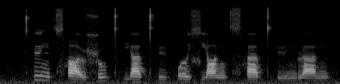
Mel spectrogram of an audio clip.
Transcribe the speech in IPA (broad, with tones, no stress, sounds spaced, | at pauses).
t̪ʰ y˥˩ n t͡sʰ ɑ̰˨˩ ʊ̯ ʂ u˥˩ t̪ʰ j ä˥ t̪ʰ y˧˥ p ɤ˥ ɕ j ɑ˧˥ ŋ t͡sʰ ä˥˩ t̪ʰ y˧˥ n ɻ a˥ n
